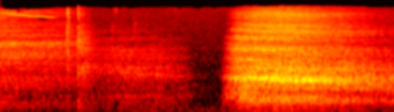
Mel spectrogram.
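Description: A single loud, audible breath out taken to calm down and ease anxiety: a breathy rush of air lasting about a second after a quiet, faint stretch, with no talking.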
